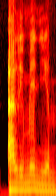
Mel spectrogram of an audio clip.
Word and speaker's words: aluminium: We aluminium, but that's because we spell it differently.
